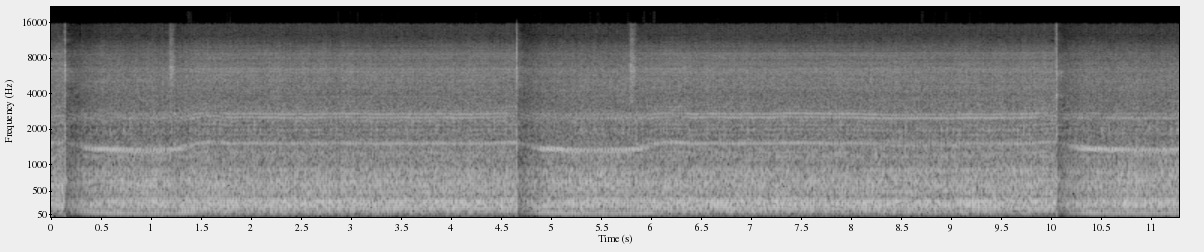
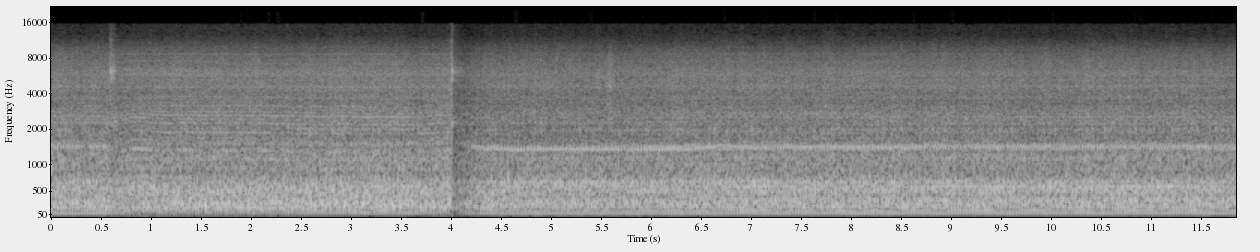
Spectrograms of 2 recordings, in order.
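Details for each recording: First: 1994 Ford Ranger, engine running while charging R134a: sharp A/C compressor clutch click about every five seconds with engine note changes, short cycling from low refrigerant; it stops cycling once enough charge is added. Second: 1994 Ford Ranger A/C being charged with R134a, engine running: steady compressor hum with faint whine and one early click, then no on-off cycling; enough refrigerant pressure now holds the low-pressure switch and clutch engaged.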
